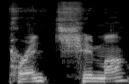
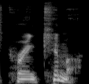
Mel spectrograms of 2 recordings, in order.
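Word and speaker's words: parenchyma: the big leg one that's not parima or parima that's parankima um parankima okay it's a ch as a k so be wary of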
